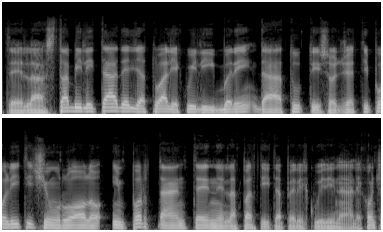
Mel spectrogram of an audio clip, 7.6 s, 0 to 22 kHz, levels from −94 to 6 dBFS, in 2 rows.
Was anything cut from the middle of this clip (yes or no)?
no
